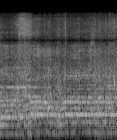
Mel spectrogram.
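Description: Live band music: a long sustained chord of steady held notes, the notes shifting slightly about half a second in.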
